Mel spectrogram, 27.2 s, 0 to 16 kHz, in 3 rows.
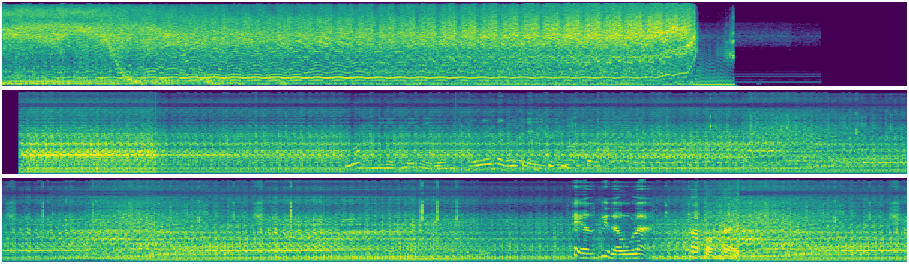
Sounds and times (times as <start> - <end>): Engine: 0.0 - 6.6, 9.2 - 27.1
Vehicle: 9.2 - 27.1
Speech: 12.5 - 15.5, 23.8 - 25.6.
